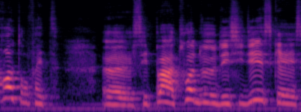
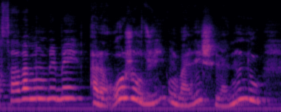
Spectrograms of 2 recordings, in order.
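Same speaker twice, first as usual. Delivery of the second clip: put-on gentle, sweet, silly, soft, high baby talk; 5 semitones higher, 6 dB quieter than usual. Showing how she talks to her little girl, softer, gentle tone. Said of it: "Je lui parle avec un ton un petit peu plus doux qu'à la normale".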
